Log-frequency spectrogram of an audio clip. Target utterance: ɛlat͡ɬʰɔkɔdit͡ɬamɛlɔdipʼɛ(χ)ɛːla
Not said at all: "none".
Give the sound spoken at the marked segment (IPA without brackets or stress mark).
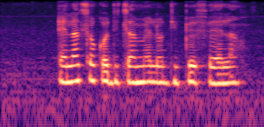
f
